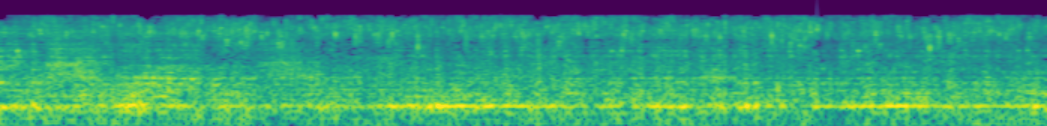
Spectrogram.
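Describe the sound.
Water runs steadily from a tap into a sink as someone wets their neck, a continuous loud rush with no pauses.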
